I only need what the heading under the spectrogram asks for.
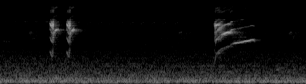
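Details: Red siskin giving its classic call: two crisp high chips in quick succession, then a longer buzzy note sliding through several bright strands, over faint background hum.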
